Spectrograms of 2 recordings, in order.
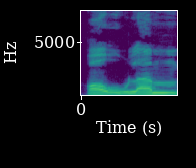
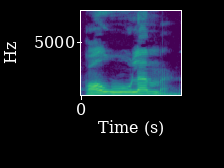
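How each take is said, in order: First: The word is said softly and lightly. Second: The word is said with forceful pressure. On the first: The speaker calls it right. "lunak saja. Qaulam begitu" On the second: The speaker calls it wrong. "Jangan dibaca qaulam"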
